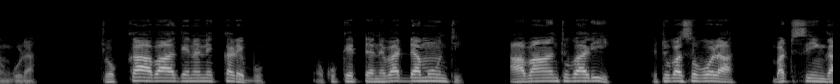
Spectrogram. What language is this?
Ganda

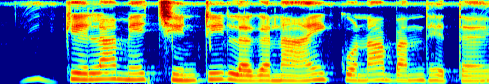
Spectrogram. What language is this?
Maithili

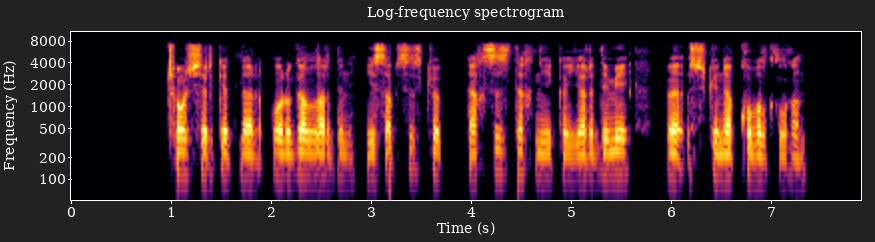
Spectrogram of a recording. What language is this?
Uyghur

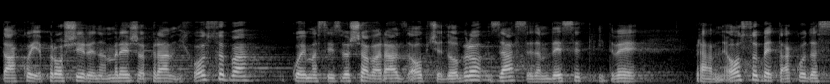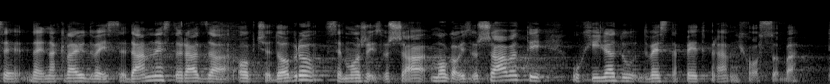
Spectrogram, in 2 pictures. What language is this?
Croatian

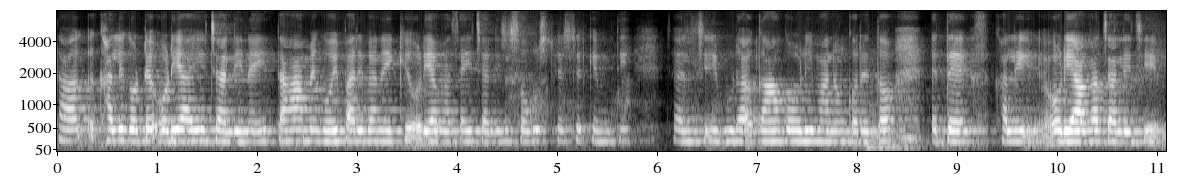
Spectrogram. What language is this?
Odia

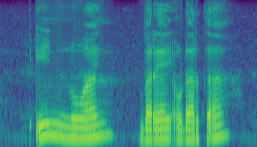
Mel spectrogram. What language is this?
Santali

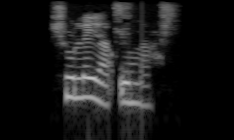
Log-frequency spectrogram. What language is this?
Swahili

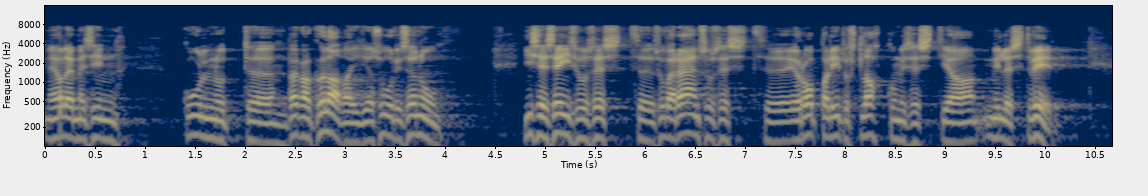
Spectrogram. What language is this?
Estonian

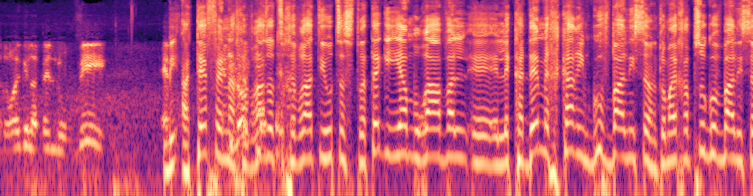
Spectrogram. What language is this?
Hebrew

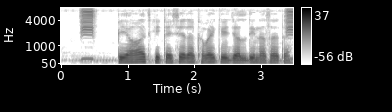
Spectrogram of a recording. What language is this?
Magahi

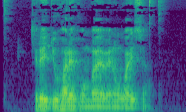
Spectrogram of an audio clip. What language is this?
Guarani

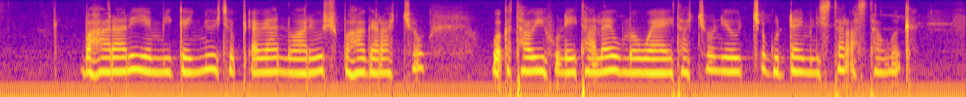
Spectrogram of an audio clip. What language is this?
Amharic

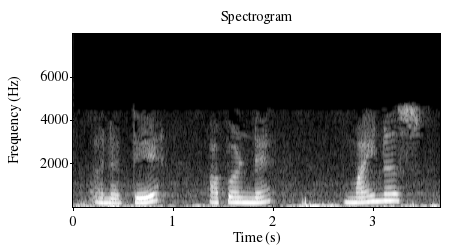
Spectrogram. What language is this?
Gujarati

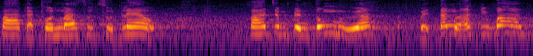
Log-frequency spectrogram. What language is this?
Thai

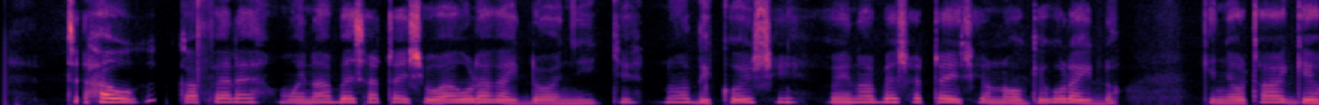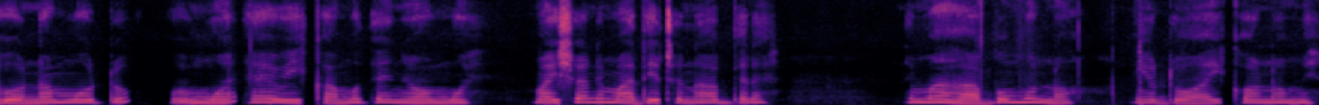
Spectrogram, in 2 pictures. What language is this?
Kikuyu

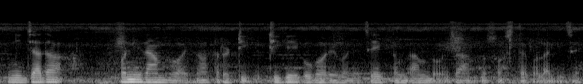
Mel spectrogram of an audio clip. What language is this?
Nepali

